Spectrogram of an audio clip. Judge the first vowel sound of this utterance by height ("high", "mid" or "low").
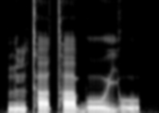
high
